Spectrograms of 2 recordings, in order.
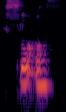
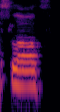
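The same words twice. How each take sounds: First: The word is said the American way. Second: The word is said the Australian way. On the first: "The Americans apparently say sloth" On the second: "Julie, you're Australia, right? So you say sloth"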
